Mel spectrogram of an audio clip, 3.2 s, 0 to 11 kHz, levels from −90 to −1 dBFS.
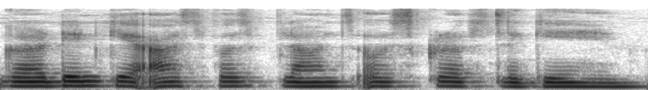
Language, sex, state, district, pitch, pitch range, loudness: Hindi, female, Arunachal Pradesh, Lower Dibang Valley, 155 Hz, 150-160 Hz, -17 LUFS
